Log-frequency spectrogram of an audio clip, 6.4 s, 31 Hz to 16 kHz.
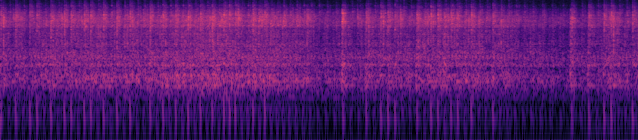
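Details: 1991-era Suffolk Punch 30S with Dellorto FCH 20 carb, after new spark plug, decoke and carb clean; rough uneven idle with heavy banging about three thumps a second; rough idle with banging, cause not pinned down.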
